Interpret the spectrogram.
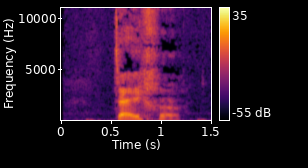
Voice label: "tijger", Dutch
